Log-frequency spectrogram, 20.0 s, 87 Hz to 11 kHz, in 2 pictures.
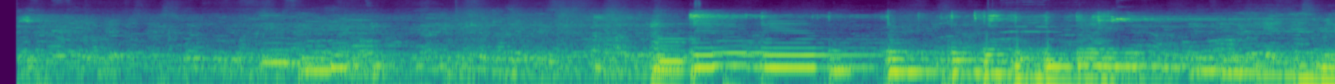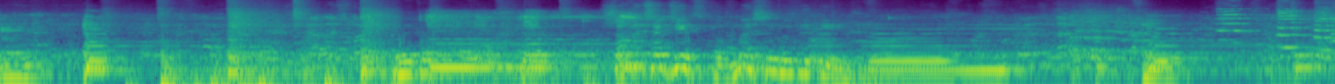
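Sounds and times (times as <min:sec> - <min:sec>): people's voices: 0:00.2 - 0:20.0
electric guitar blues notes: 0:01.9 - 0:03.1, 0:04.5 - 0:11.9, 0:12.7 - 0:20.0
drum hits: 0:10.7 - 0:15.4.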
